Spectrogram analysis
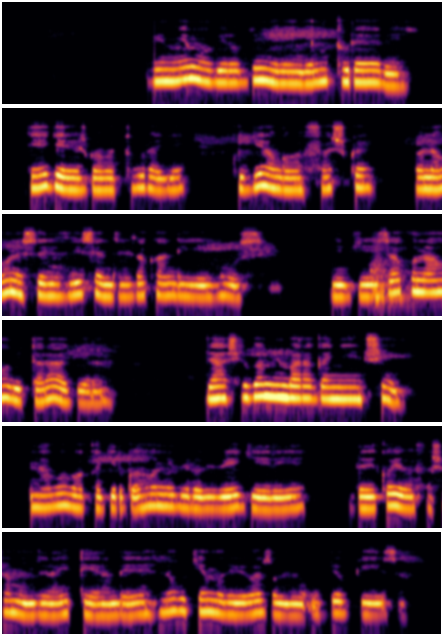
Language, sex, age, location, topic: Kinyarwanda, female, 25-35, Huye, government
